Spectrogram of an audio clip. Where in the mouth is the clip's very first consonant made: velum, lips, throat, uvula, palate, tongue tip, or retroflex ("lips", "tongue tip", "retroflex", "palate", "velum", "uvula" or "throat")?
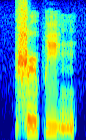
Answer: retroflex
